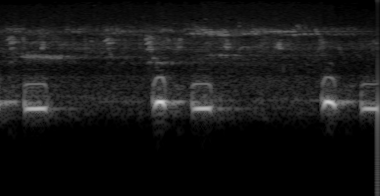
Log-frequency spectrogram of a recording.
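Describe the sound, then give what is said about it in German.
Mountain cuckoo's first call of summer: soft two-note hoots, each pair a few times over with short pauses between, clear and alone against quiet. “ein tag an dem der bergkuckuck mit seinem ersten ruf den sommer verkündend aus den bergen herübertönt”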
